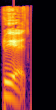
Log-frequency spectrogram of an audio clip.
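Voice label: "lüe", Mandarin Chinese pinyin, neutral tone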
